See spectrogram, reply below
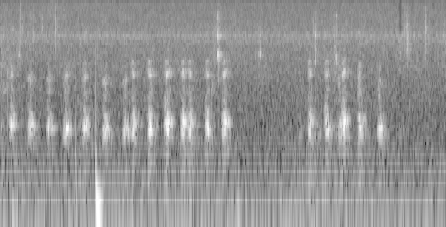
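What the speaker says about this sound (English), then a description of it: "The chicken's wounded." Wounded chickens in Minecraft with the Resonant Rise modpack cluck in a soft, repeated patter of short clucks, quiet and fairly steady, with no one talking.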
